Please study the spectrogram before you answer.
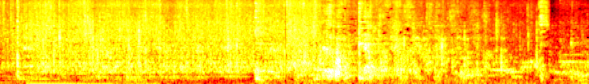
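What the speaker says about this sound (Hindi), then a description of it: "जीरा, बड़ी इलायची, दालचीनी का टुकड़ा, अदरक और लहसुन का पेस्ट, इसको अच्छे से चला लेंगे" Cumin, black cardamom, a piece of cinnamon and ginger-garlic paste are stirred in a pan, with a steady close scrape of the spoon and clinks against the metal over a soft sizzle.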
